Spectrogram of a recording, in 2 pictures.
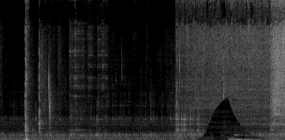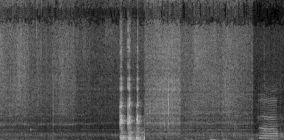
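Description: Oil hitting a hot pot for lentil gravy: quiet handling and clinks, then a swelling sizzle that hisses steadily, with a louder burst of crackling and clatter near the end.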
